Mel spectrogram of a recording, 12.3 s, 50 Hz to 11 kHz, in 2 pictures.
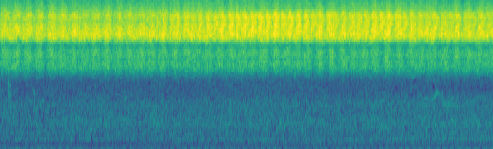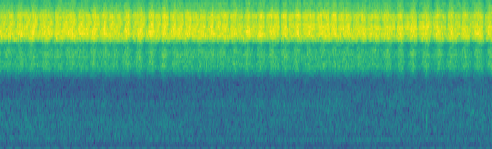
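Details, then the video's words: Cicadas by the sea in Croatia during a summer 2020 holiday: a dense, unbroken high buzzing chorus with a fine, rapid pulsing texture, holding steady in loudness for the whole stretch. "Kroatien Zikaden und Meer"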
